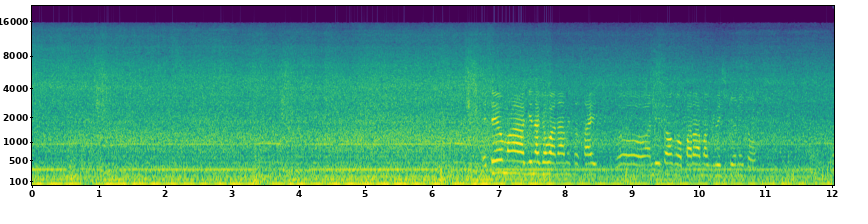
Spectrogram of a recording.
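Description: Wet concrete pours and splatters from a hose.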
